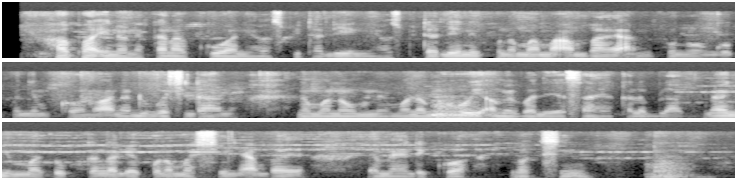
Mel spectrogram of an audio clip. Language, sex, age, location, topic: Swahili, male, 25-35, Wajir, health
